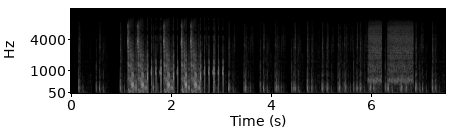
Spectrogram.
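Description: Footsteps run quickly over stone and sand.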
